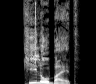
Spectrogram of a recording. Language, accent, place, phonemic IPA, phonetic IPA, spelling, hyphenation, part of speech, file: German, Germany, Berlin, /ˈkiːlobaɪ̯t/, [kiloˈbaɪ̯t], Kilobyte, Ki‧lo‧byte, noun, De-Kilobyte.ogg
- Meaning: kilobyte (1024 bytes)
